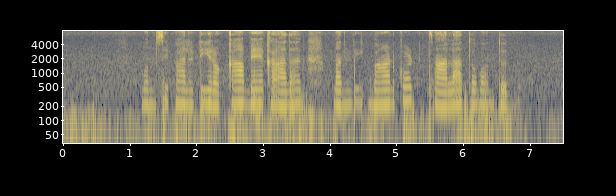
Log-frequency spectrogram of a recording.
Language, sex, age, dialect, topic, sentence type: Kannada, female, 18-24, Northeastern, banking, statement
